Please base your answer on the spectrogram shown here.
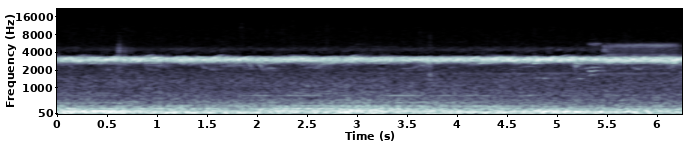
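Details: A dense spring peeper (Pseudacris crucifer) chorus recorded April 5, 2017, marking the beginning of spring: high peeps merging into one steady ringing whine over low rumble.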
